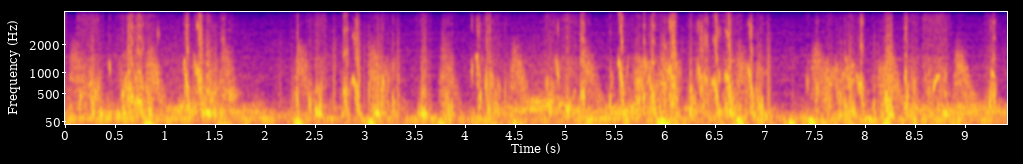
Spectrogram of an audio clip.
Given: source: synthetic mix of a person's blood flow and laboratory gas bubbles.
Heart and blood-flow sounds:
Doppler ultrasound of blood flow; subclavian vein
0.00-0.39 s: bubbles
0.41-0.95 s: bubbles
1.17-1.70 s: bubbles
2.24-2.38 s: bubbles
2.40-2.61 s: bubbles
2.74-3.00 s: bubbles
3.04-3.35 s: bubbles
3.50-3.67 s: bubbles
3.79-3.92 s: bubbles
4.05-4.44 s: bubbles
4.79-5.26 s: bubbles
5.41-6.17 s: bubbles
6.21-7.02 s: bubbles
7.41-7.45 s: bubbles
7.49-8.28 s: bubbles
8.37-8.87 s: bubbles
9.19-9.33 s: bubbles
From the record:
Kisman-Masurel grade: 342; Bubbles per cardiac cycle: rolling drumbeat, 9 or more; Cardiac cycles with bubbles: 100%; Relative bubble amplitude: moderate (0.250 to 0.450); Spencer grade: 3 (all of the cardiac periods contain showers or single bubble signals, but not dominating or overriding the cardiac motion signals); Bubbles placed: anywhere in the cardiac cycle

